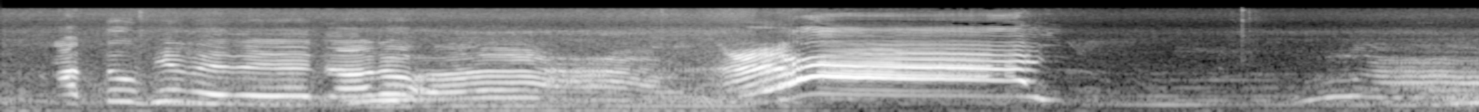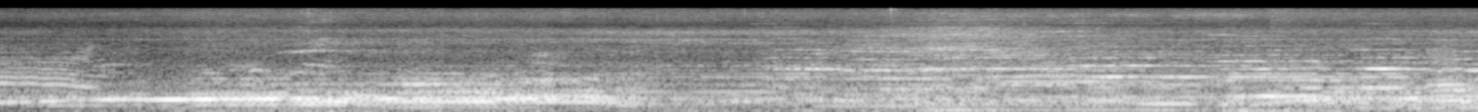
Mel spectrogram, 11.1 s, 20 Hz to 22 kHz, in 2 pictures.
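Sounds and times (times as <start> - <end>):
recorded dinosaur call: 5.1 - 9.6.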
